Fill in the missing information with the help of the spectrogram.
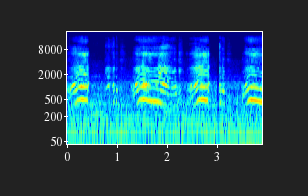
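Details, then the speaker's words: Hunger cry of a two-month-old girl, taken off feeding before she was done: repeated high-pitched wailing cries with short breaths between, about four cries in four seconds. "she probably still hungry because if people came out with our food before she was completely done so I had to take her off to get the food through the the window"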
